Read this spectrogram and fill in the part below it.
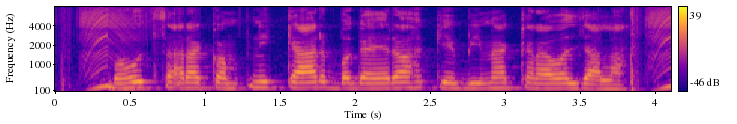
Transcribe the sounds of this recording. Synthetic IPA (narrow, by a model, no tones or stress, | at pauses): bəɦut̪saɾakəmpnikaɾbəɡəjɾəɦkebimakəɾaʋəld͡ʒala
